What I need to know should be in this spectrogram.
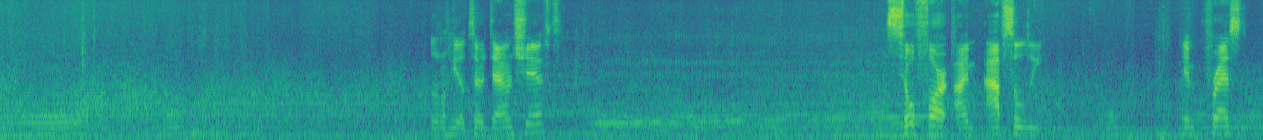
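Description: A car engine drones and revs as the car speeds along.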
